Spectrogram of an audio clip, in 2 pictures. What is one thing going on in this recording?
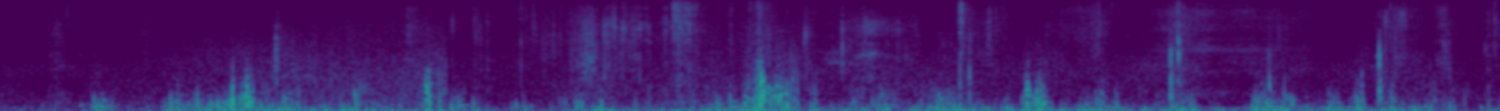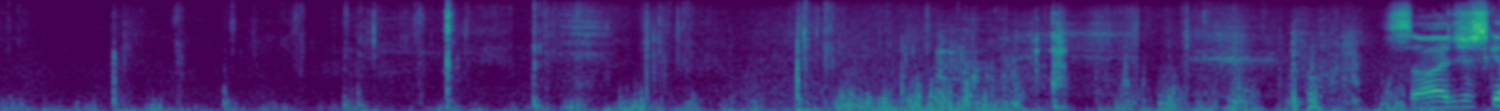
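Boots scuff and crunch on roof shingles.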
